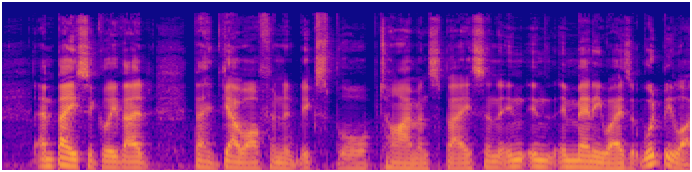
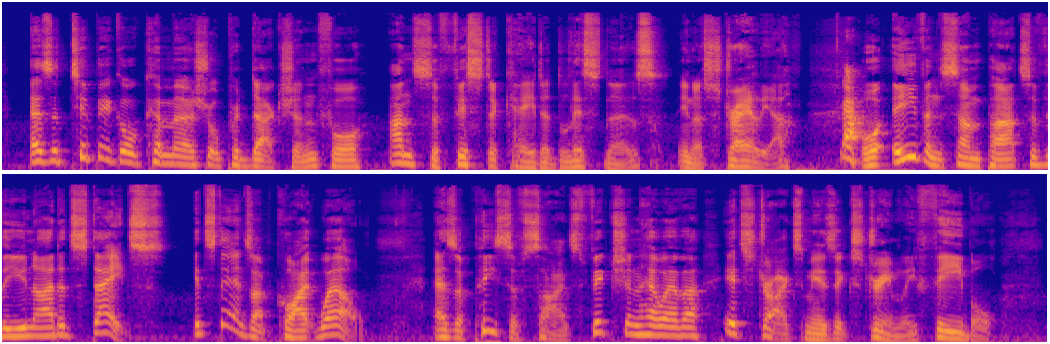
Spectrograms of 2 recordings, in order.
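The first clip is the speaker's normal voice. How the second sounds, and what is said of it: Put-on British accent. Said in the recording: “I might even do a British accent for this.”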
